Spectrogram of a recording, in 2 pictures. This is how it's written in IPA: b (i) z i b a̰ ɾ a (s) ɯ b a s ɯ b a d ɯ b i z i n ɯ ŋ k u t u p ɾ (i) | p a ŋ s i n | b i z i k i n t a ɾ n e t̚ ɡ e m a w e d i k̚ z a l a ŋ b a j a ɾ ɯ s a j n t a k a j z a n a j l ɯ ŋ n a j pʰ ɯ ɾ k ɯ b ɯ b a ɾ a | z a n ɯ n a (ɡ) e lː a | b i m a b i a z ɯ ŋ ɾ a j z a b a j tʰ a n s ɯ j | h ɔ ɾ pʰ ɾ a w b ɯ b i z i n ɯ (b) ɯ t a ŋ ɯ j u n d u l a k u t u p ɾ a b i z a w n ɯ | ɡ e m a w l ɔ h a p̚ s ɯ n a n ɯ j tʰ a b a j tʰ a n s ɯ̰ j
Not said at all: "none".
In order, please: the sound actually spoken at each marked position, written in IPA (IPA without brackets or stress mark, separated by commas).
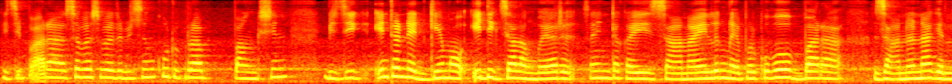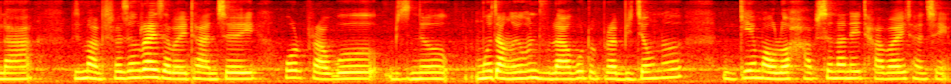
i, s, a, ɡ, m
